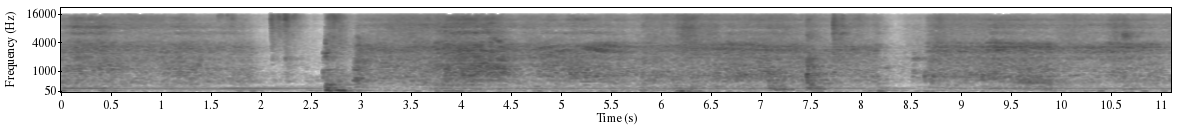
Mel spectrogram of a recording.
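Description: A steam mop hisses and swishes across a tiled floor.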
